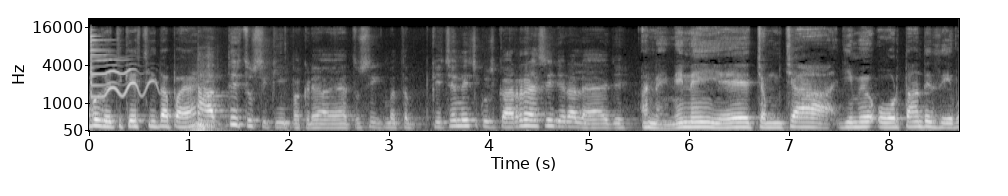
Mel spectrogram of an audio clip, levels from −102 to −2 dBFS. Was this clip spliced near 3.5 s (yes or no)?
no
